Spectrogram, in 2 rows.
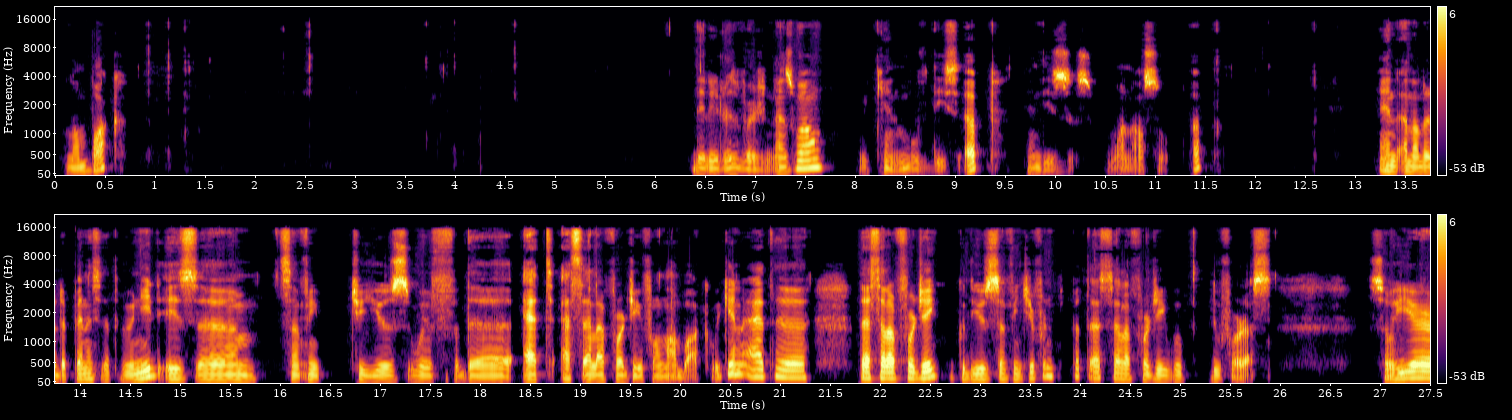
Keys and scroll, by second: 2.9 Return, 8.1 alt+super+v, 25.5 Return.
